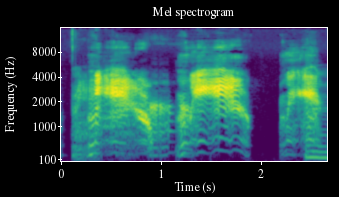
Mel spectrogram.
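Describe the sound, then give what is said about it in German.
A human voice imitates the meow of an old cat with three loud, drawn-out, wavering meows. The last one is cut short, and there is no other talk. “Und die hat ja auch so miaut wie eine alte Katze. Ne? Ja. Die hat ja wirklich immer so”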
